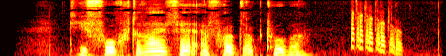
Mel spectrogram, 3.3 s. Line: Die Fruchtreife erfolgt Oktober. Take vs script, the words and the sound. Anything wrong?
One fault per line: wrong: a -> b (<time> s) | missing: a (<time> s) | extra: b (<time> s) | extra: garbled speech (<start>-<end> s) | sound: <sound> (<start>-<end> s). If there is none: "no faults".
sound: chirp (2.6-3.1 s)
